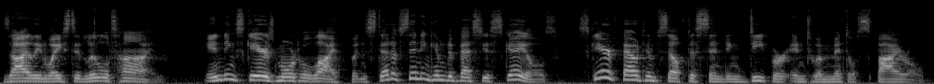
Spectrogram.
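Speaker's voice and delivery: ordinary delivery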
